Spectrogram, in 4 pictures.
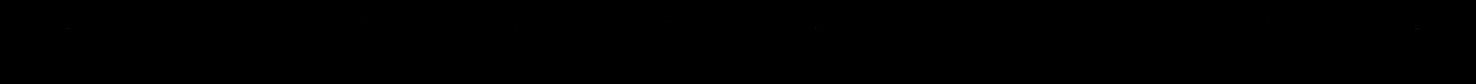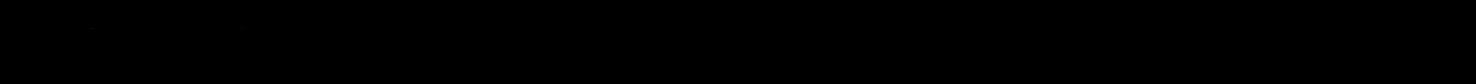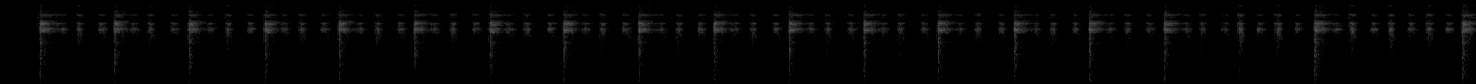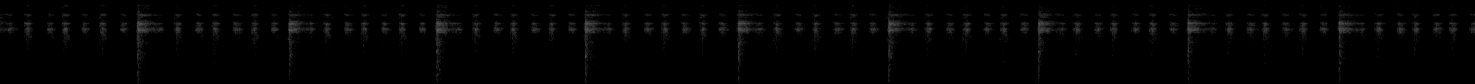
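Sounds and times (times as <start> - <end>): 
percussion: 0.0 - 16.2, 29.8 - 59.0.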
